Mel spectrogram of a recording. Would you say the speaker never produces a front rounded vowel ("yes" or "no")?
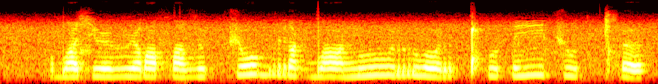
no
